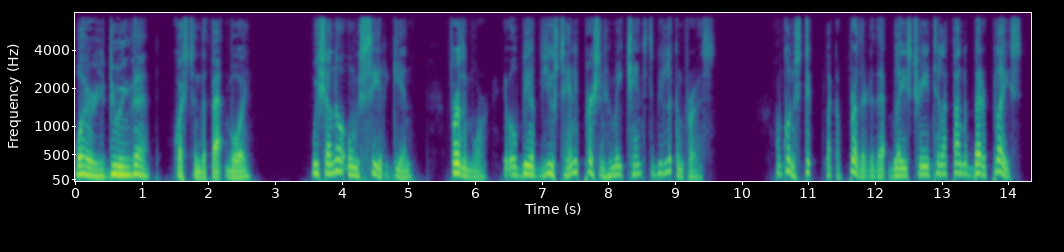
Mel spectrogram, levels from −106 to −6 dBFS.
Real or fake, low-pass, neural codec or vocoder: real; 7.2 kHz; none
